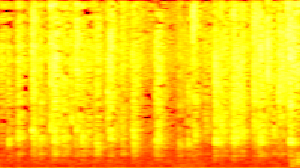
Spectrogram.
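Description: Mustard seeds crackling and spitting in hot oil in a steel pan: a dense, quick run of small sharp pops, the start of a tempering.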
